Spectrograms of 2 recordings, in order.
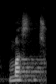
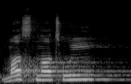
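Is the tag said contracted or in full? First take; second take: contracted; full. First: The tag is said in contracted form. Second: The tag is said in full, uncontracted. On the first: The speaker calls it right. "it's better to say" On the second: The speaker calls it wrong. "it's so long, it's lagging, it's not fluent"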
